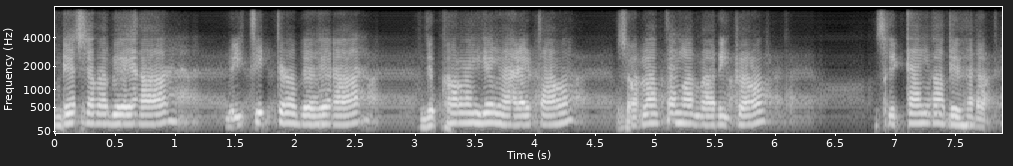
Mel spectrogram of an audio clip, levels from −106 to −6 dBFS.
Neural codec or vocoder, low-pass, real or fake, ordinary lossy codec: codec, 16 kHz, 0.5 kbps, FreqCodec, smaller model; 7.2 kHz; fake; none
